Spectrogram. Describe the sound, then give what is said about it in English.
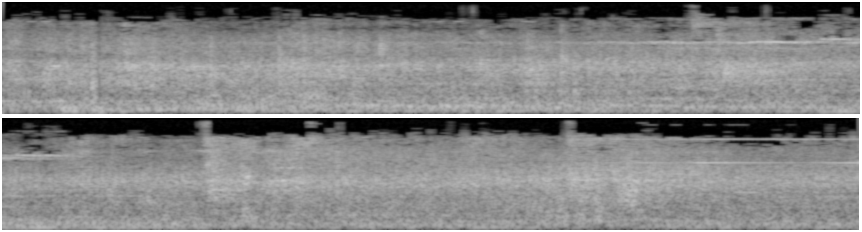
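A train rolls through a railroad crossing with a loud, steady rumbling roar that holds for several seconds, a thin high-pitched whine faintly riding over it. No one speaks. “It definitely sounds like a train's coming, but hey.”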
